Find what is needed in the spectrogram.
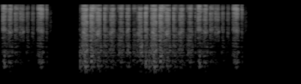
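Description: Faint scratching of a drawing tool across a surface, as if sketching a line drawing. It comes as a short burst of quick strokes, then after a brief gap a longer run of strokes lasting about two seconds, and stops cleanly.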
